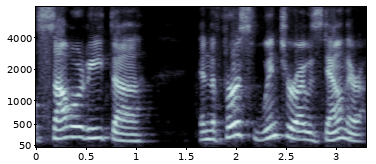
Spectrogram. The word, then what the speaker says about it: Sahuarita: of the word is sauerita it's the same word as saguaro except they're using an h instead of a g so it means ita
